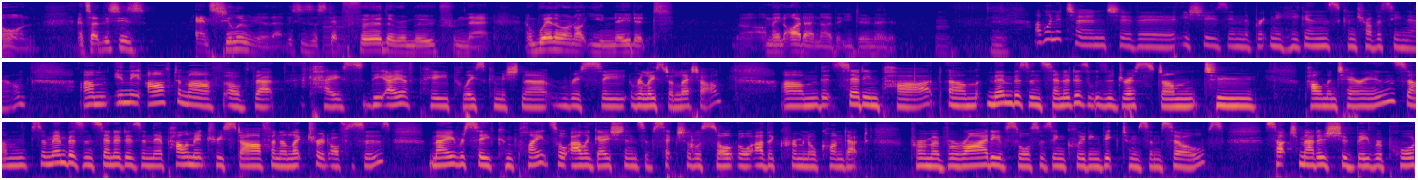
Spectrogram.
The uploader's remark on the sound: The Wigs LIVE! Recorded at the NSW Public Defenders conference on Sunday 14 March, 2021 before approximately 500 conference delegates.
